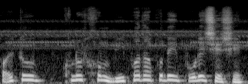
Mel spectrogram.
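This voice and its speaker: Man playing a high-voiced, anxious schoolteacher. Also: animated, brisk, dark tone, slight background noise. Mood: grave worry. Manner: anxious, earnest. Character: worried, responsible male teacher guarding schoolboys on a trip. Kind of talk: audio story acting.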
